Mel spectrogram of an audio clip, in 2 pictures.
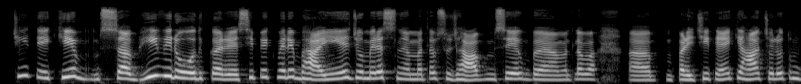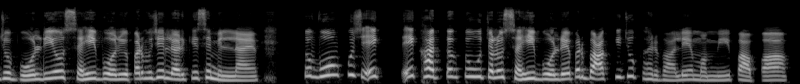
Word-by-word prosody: जी। 400 Hz, +2 st, -1 dB
देखिए, 325 Hz, +4 st, +4 dB, 0.2 s
सभी 260 Hz, -, +5 dB
विरोध 295 Hz, -9 st, +5 dB
कर 250 Hz, -2 st, +3 dB
रहे 230 Hz, -, +2 dB
हैं 230 Hz, -, +3 dB
सिर्फ़ 320 Hz, +8 st, -2 dB
एक 335 Hz, -1 st, -2 dB
मेरे 330 Hz, +1 st, +3 dB
भाई 225 Hz, -2 st, +5 dB
हैं 300 Hz, +3 st, +3 dB
जो 300 Hz, -, 0 dB
मेरे 280 Hz, +1 st, +3 dB
स 290 Hz, -2 st, -3 dB
मतलब 240 Hz, +2 st, -3 dB
सुझाव 235 Hz, -3 st, 0 dB
से 260 Hz, -1 st, +3 dB
ब 240 Hz, -1 st, -8 dB, 0.3 s
मतलब 240 Hz, +3 st, -4 dB, 0.4 s
अ, 205 Hz, 0 st, 0 dB, 0.3 s
परिचित 225 Hz, +3 st, 0 dB
हैं 235 Hz, +3 st, +3 dB
कि 290 Hz, -, -2 dB
हाँ 245 Hz, 0 st, +4 dB
चलो 255 Hz, 0 st, -3 dB
तुम 275 Hz, 0 st, -5 dB
जो 275 Hz, +1 st, -3 dB
बोल 220 Hz, 0 st, -2 dB
रही 260 Hz, +4 st, 0 dB
हो 310 Hz, +1 st, +1 dB
सही 265 Hz, -3 st, +1 dB
बोल 250 Hz, -2 st, -1 dB
रही 235 Hz, -, -1 dB
हो, 235 Hz, -, 0 dB
पर 265 Hz, +1 st, -1 dB
मुझे 295 Hz, +3 st, -1 dB
लड़के 245 Hz, 0 st, -1 dB
से 305 Hz, +3 st, -2 dB
मिलना 195 Hz, -7 st, -1 dB
है। 185 Hz, +1 st, -1 dB, 0.5 s
तो 390 Hz, -, -4 dB
वो 425 Hz, +4 st, 0 dB
कुछ 445 Hz, -4 st, -4 dB
एक 370 Hz, -, -1 dB, 0.2 s
एक 380 Hz, -2 st, -1 dB
हद 360 Hz, -3 st, +5 dB
तक 360 Hz, -1 st, -3 dB
तो 360 Hz, 0 st, -2 dB
चलो 325 Hz, 0 st, 0 dB
सही 270 Hz, -3 st, +2 dB
बोल 235 Hz, -1 st, -1 dB
रहे 245 Hz, -, +1 dB
हैं 260 Hz, -, 0 dB
पर 345 Hz, -, -2 dB
बाकी 255 Hz, +8 st, 0 dB
जो 380 Hz, +2 st, -6 dB
घर 240 Hz, -3 st, -7 dB
वाले 200 Hz, 0 st, -7 dB
हैं 220 Hz, -, -3 dB
मम्मी-पापा, 195 Hz, -1 st, -5 dB
255 Hz, 230 wpm, -21 LUFS, 230-305 Hz, 0.5 s, सभी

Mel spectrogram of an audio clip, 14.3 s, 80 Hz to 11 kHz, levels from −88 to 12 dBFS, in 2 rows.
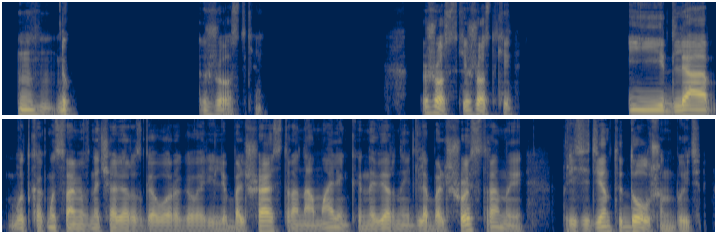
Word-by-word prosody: Мгм. 95 Hz, -7 st, -3 dB
Ну 100 Hz, 0 st, -3 dB, 1.2 s
Жесткий. 95 Hz, +2 st, -6 dB, 1.6 s
Жесткий, 95 Hz, -, +2 dB
жесткий. 95 Hz, -, 0 dB, 1.1 s
И 100 Hz, -1 st, +1 dB
для, 100 Hz, +3 st, +7 dB
вот -, -, -4 dB
как -, -, -4 dB
мы -, -, 0 dB
с -, -, -9 dB
вами 85 Hz, 0 st, +4 dB
в 80 Hz, -, -7 dB
начале 85 Hz, 0 st, 0 dB
разговора 80 Hz, -1 st, -2 dB
говорили, 75 Hz, -1 st, -5 dB
большая 115 Hz, -1 st, +4 dB
страна, 85 Hz, -7 st, -3 dB
маленькая, 85 Hz, 0 st, -4 dB
наверное 80 Hz, +1 st, -1 dB
для 75 Hz, -, -1 dB
большой 135 Hz, -, +1 dB
страны 90 Hz, -, -4 dB, 0.4 s
президент 85 Hz, +5 st, -1 dB
и -, -, -1 dB
должен 80 Hz, -9 st, +2 dB
быть 65 Hz, 0 st, -6 dB
85 Hz, 115 wpm, -25 LUFS, 80-100 Hz, 1.6 s, для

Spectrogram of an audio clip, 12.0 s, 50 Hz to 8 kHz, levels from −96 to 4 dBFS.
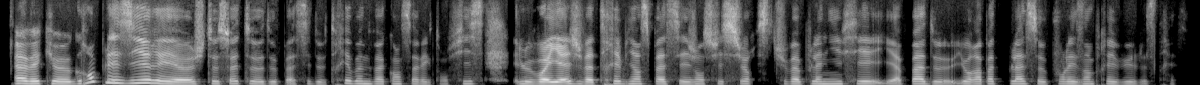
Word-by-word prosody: Avec, 230 Hz, -1 st, +4 dB
heu, 205 Hz, -2 st, +2 dB
grand 250 Hz, -, -2 dB
plaisir, 285 Hz, -4 st, +4 dB
et 220 Hz, -6 st, +5 dB
heu, 195 Hz, -, -3 dB
je 200 Hz, -, -1 dB
te 215 Hz, -, -5 dB
souhaite, 220 Hz, +2 st, +1 dB
heu, 205 Hz, -2 st, -4 dB
de 200 Hz, 0 st, -11 dB
passer 205 Hz, +1 st, -9 dB
de 195 Hz, -1 st, -13 dB
très 250 Hz, +7 st, -8 dB
bonnes 225 Hz, -2 st, -7 dB
vacances 205 Hz, 0 st, -7 dB
avec 195 Hz, -2 st, -11 dB
ton 95 Hz, -, -21 dB
fils 215 Hz, -, -5 dB, 0.3 s
et -, -, -14 dB
le 205 Hz, -1 st, -3 dB
voyage 200 Hz, +1 st, +7 dB
va 195 Hz, -1 st, +3 dB
très 220 Hz, +3 st, -4 dB
bien 215 Hz, +1 st, -6 dB
se 210 Hz, -, 0 dB
passer, 200 Hz, -1 st, -3 dB
j'en 195 Hz, 0 st, -7 dB
suis 200 Hz, +2 st, -3 dB
sûre. 215 Hz, +2 st, +5 dB
Si -, -, +1 dB
tu 205 Hz, -, -10 dB
vas 205 Hz, -1 st, -1 dB
planifier, 210 Hz, +1 st, -5 dB
il -, -, -17 dB
y 115 Hz, -, -5 dB
a 115 Hz, -, -4 dB
pas 215 Hz, -1 st, 0 dB
de 200 Hz, 0 st, -9 dB
il -, -, -18 dB
y -, -, -9 dB
aura 205 Hz, 0 st, -3 dB
pas 215 Hz, -1 st, -6 dB
de 215 Hz, -, -38 dB
place, 215 Hz, 0 st, -1 dB
heu, 200 Hz, -, -8 dB
pour 205 Hz, +2 st, -15 dB
les 205 Hz, -1 st, -6 dB
imprévus 200 Hz, -1 st, -11 dB
et 195 Hz, -, -14 dB
le 200 Hz, -, -22 dB
stress. 175 Hz, 0 st, -16 dB
205 Hz, 260 wpm, -21 LUFS, 200-220 Hz, 0.3 s, voyage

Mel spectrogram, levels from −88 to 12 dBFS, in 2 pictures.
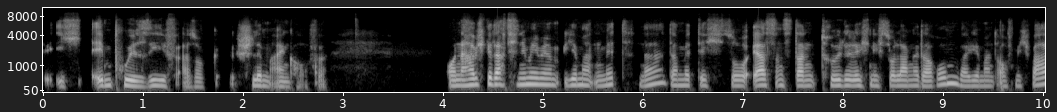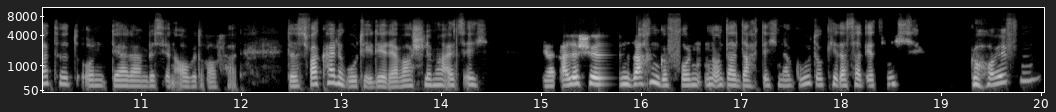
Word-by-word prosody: ich 380 Hz, -1 st, -5 dB
impulsiv, 180 Hz, -2 st, +1 dB
also, 150 Hz, 0 st, -6 dB
g -, -, -14 dB, 0.2 s
schlimm 180 Hz, -2 st, +1 dB
einkaufe. 155 Hz, -, -5 dB, 1.2 s
Und 175 Hz, +1 st, +3 dB
da 180 Hz, -, +6 dB
habe 200 Hz, +2 st, +5 dB
ich 210 Hz, -, +1 dB
gedacht, 215 Hz, -3 st, +5 dB
ich -, -, 0 dB
nehme 215 Hz, +1 st, +3 dB
mir 210 Hz, -1 st, +1 dB
je 195 Hz, -, -7 dB
jemanden 195 Hz, -3 st, -1 dB
mit, 205 Hz, +4 st, -6 dB
ne, 210 Hz, +9 st, -2 dB
damit 185 Hz, -3 st, -4 dB
ich 180 Hz, -, -5 dB
so 175 Hz, 0 st, -1 dB
1. 190 Hz, -1 st, +3 dB
dann 180 Hz, -1 st, +1 dB
trödele 185 Hz, -1 st, 0 dB
ich 180 Hz, -, -4 dB
nicht 175 Hz, -2 st, -5 dB
so 180 Hz, -, 0 dB
lange 180 Hz, 0 st, 0 dB
da 165 Hz, -2 st, +1 dB
rum, 220 Hz, +7 st, 0 dB
weil 165 Hz, -1 st, -2 dB
jemand 170 Hz, -1 st, -6 dB
auf 165 Hz, -, -6 dB
mich 170 Hz, -2 st, -11 dB
wartet 230 Hz, 0 st, -1 dB
und 185 Hz, -1 st, -6 dB
der 180 Hz, -1 st, 0 dB
da 170 Hz, 0 st, -1 dB
'n 165 Hz, -, -6 dB
bisschen 170 Hz, -1 st, -6 dB
Auge 160 Hz, 0 st, -4 dB
drauf 150 Hz, -, -9 dB
hat. -, -, -12 dB, 0.5 s
Das 165 Hz, +5 st, -2 dB
war 225 Hz, -, +8 dB
keine 265 Hz, -2 st, +2 dB
gute 165 Hz, -3 st, -4 dB
Idee, 155 Hz, +3 st, +1 dB
der 155 Hz, +1 st, +1 dB
war 175 Hz, +2 st, -1 dB
schlimmer 200 Hz, +1 st, 0 dB
als 195 Hz, -, -2 dB
ich. 210 Hz, -2 st, -5 dB, 0.5 s
Der 170 Hz, -, +1 dB
hat 170 Hz, -, -1 dB
alle 220 Hz, +5 st, +7 dB
schönen 220 Hz, -2 st, +6 dB
Sachen 230 Hz, +5 st, +5 dB
gefunden 195 Hz, 0 st, -2 dB
und 205 Hz, -, -3 dB
dann 190 Hz, -2 st, +2 dB
dachte 180 Hz, +2 st, -3 dB
ich: 190 Hz, -, -8 dB
„Na 180 Hz, -1 st, -6 dB
gut, 215 Hz, +5 st, -6 dB
okay, 200 Hz, +2 st, -3 dB
das 185 Hz, +1 st, 0 dB
hat 195 Hz, -, -1 dB
jetzt 180 Hz, +4 st, -3 dB
nicht 230 Hz, -, -6 dB, 0.5 s
geholfen.“ 250 Hz, -, 0 dB
190 Hz, 215 wpm, -23 LUFS, 175-215 Hz, 1.2 s, war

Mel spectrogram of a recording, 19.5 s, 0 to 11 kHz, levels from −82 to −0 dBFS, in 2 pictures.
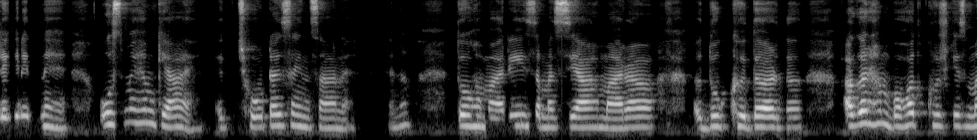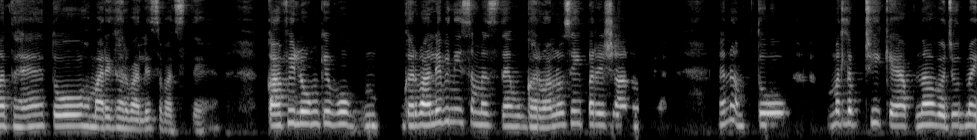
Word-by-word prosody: लेकिन 425 Hz, +2 st, -2 dB
इतने 230 Hz, -, -5 dB
हैं, 190 Hz, -1 st, -9 dB, 0.3 s
उसमें 265 Hz, +4 st, +7 dB
हम 290 Hz, -2 st, -4 dB
क्या 210 Hz, 0 st, +2 dB
है, 200 Hz, -7 st, -4 dB, 0.3 s
एक 195 Hz, -, -14 dB
छोटा-सा 235 Hz, +4 st, +1 dB
इंसान 195 Hz, -4 st, 0 dB
हैं, 195 Hz, +2 st, -15 dB, 0.3 s
है 205 Hz, -, -15 dB
ना? 250 Hz, +2 st, -11 dB, 0.5 s
तो 235 Hz, -1 st, +4 dB
हमारी 225 Hz, +2 st, -1 dB
समस्या, 205 Hz, -2 st, +6 dB
हमारा 200 Hz, 0 st, +1 dB, 0.6 s
अ, -, -, -4 dB
दुःख-दर्द 215 Hz, 0 st, +2 dB, 0.6 s
अगर 275 Hz, +4 st, +6 dB
हम 265 Hz, -2 st, -2 dB
बहुत 240 Hz, +4 st, +2 dB
खुशकिस्मत 230 Hz, -1 st, -2 dB
हैं 225 Hz, +3 st, -3 dB
तो 230 Hz, +1 st, +2 dB
हमारे 210 Hz, -2 st, -1 dB
घरवाले 185 Hz, -3 st, -4 dB
समझते 155 Hz, -5 st, -6 dB
हैं, 190 Hz, +7 st, -19 dB, 0.5 s
काफ़ी 245 Hz, +4 st, +2 dB
लोगों 275 Hz, 0 st, +1 dB
के 280 Hz, -, -3 dB
वो 270 Hz, -, +4 dB
उम, 235 Hz, -1 st, -9 dB, 0.3 s
घरवाले 250 Hz, +3 st, +4 dB
भी 315 Hz, -, -7 dB
नहीं 310 Hz, -1 st, -8 dB
समझते 255 Hz, -5 st, -3 dB
हैं, 230 Hz, -, -1 dB
वो 225 Hz, -, -7 dB
घरवालों 215 Hz, +2 st, -2 dB
से 280 Hz, +2 st, 0 dB
ही -, -, -6 dB
परेशान 245 Hz, -2 st, -2 dB
होते 210 Hz, -, -17 dB
हैं, -, -, -26 dB, 0.5 s
है 260 Hz, -, -5 dB
ना? 255 Hz, -9 st, -5 dB
तो 255 Hz, 0 st, 0 dB, 0.4 s
मतलब 275 Hz, 0 st, -3 dB
ठीक 290 Hz, -3 st, -5 dB
है 240 Hz, -, +1 dB
अपना 230 Hz, +2 st, +1 dB
वज़ूद 240 Hz, 0 st, -3 dB
मैं 245 Hz, -1 st, -1 dB
230 Hz, 170 wpm, -23 LUFS, 210-255 Hz, 0.6 s, उसमें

